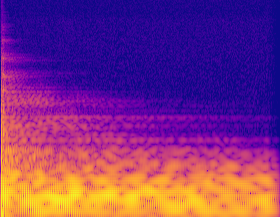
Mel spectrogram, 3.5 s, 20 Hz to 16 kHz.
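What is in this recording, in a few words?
bass, E1, left channel; PICK; Sampleheads; Will Lee Bass Library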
